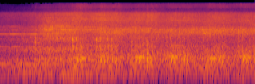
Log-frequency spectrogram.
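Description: Diesel passenger train passing at speed close by, its rush swelling over the first second. The wheels clack over the rail joints in a quick, irregular beat.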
